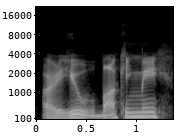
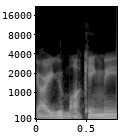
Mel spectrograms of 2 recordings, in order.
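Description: First: Put-on mimicking voice, slightly raised; mocking Thor's voice. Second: Said in the usual way. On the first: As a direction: echo the question back in a mock imitation. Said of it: "mocking Thor's voice". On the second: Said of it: "Thor was like".

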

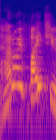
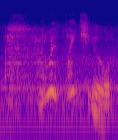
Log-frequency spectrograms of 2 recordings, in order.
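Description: First: Yelled. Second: Whisper. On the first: Loud take of the same question. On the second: Whispered repeat in tense moment. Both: Real, not acted.

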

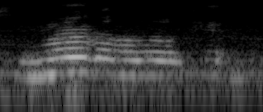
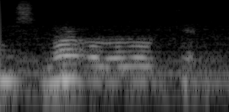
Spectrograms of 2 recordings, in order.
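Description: First: Put-on bright baby-talk to a kitten; cooing pet talk. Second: Said in the usual way. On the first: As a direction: sing it up to the cat.

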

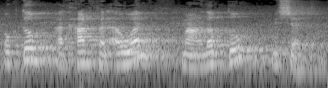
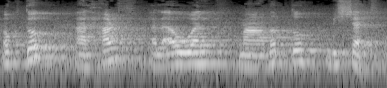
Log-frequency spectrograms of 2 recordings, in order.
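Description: First: Said in the usual way. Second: Dictating the line at a slow pace; slow dictation so children follow; slow read instruction. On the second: Shown as a demonstration. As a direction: read the instruction slowly and deliberately for the class. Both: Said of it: "بيقول إيه؟".

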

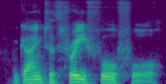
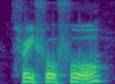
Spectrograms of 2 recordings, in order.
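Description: First: Said in the usual way. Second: Page number called out loud and high; excited callout. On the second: Real, not acted. Streamer calling out a page number, loud and eager.

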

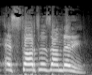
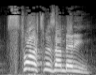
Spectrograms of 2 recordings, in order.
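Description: First: استارت as "estart", e before the s; "estart bezan berim", with two-syllable استارت; Persian pronunciation. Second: استارت as "start", no vowel before the s; "start bezan berim", with one-syllable استارت; foreign pronunciation, rejected. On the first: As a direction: add an opening e to استارت. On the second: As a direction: open استارت straight on the "st" cluster. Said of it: "ما نمیگیم". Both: Shown as a demonstration.

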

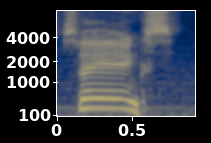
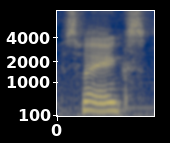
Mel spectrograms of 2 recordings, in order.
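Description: First: Very high, pleading cry; desperate shout. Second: High call after someone leaving. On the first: Second, more desperate call. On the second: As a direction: call his name, rising in alarm. Hero calls after the Sphinx. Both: Acted.

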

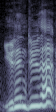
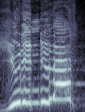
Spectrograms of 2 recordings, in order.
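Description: First: Surprised question. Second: Much higher, louder shrieked echo; hammed-up shocked echo. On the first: Retold or imitated. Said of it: "And he said". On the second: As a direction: repeat it in stunned alarm. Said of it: "I'm like".

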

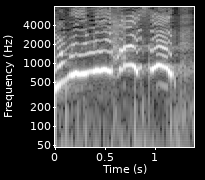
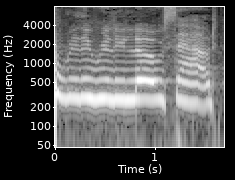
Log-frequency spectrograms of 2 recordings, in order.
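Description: First: "really high sound" squeaked up very high. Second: Really low voice. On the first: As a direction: shoot the voice way up. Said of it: "making a really, really high sound". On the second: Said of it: "then a really, really low sound". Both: Shown as a demonstration.

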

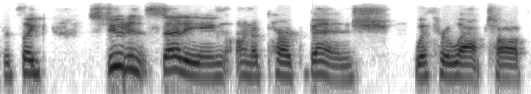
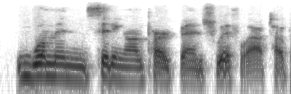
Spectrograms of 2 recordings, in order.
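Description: First: Said in the usual way. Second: Caveman talk in broken words; Julian Solomita caveman voice. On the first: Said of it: "that was my caveman voice". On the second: Pretend. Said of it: "my Julian Solomita caveman voice".

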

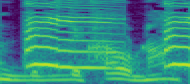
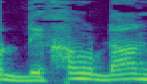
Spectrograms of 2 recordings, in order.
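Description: First: "दिखाओ dance" squealed very high and louder, mocking; mocking squeak. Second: Said in the usual way. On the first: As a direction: squeal the words back in mockery.

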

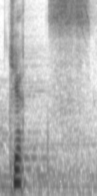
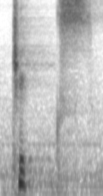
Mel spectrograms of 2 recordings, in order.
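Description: First: Said in the usual way. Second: Checks whispered, the final s a soft breathy hiss; whispered demo. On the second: Shown as a demonstration. Teacher shows the soft s sound to students, whispered. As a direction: breathe out checks with a light hissing s. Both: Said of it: "âm sờ gió nhẹ".

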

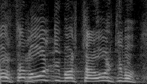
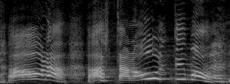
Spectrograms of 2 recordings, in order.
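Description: First: Said in the usual way. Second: High, drawn-out mock command; slow final push like a coach; imitated yelled orders. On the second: Tete pushes him to the last lap, imitated yelling. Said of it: "me las grita a mí".

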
